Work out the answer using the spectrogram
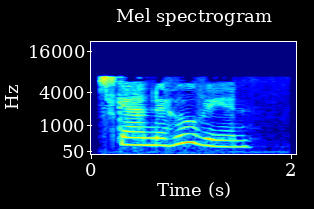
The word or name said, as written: scandihoovian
